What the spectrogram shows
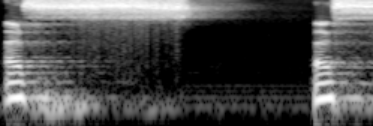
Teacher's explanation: huruf Shad Sin dan Za dia masih dari ujung lidah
